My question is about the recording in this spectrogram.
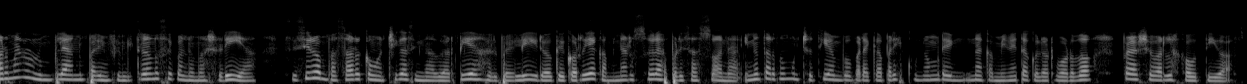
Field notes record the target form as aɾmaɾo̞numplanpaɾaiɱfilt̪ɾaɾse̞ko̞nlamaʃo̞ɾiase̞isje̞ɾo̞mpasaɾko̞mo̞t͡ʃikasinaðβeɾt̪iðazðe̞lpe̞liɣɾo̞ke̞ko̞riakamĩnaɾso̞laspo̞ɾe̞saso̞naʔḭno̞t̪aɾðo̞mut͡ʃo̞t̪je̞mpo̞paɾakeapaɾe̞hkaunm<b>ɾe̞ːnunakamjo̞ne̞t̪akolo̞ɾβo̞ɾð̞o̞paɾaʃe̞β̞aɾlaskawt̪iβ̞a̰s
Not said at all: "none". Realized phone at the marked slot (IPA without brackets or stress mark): b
